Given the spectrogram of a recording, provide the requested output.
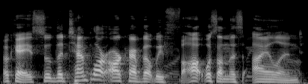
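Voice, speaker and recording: Animated man giving casual reaction commentary. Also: mid-range voice, fairly quick. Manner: informal, questioning. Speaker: gaming reaction host.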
